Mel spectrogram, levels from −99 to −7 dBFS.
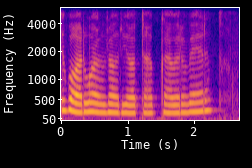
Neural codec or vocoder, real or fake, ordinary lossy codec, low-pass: codec, 16 kHz, 2 kbps, FunCodec, trained on LibriTTS, 25 frames a second; fake; Opus, 24 kbps; 5.4 kHz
